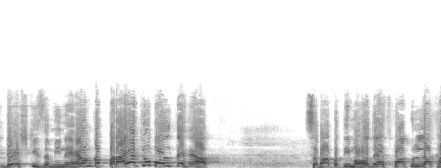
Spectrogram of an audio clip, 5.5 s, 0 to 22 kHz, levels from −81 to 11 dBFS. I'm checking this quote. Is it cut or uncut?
uncut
